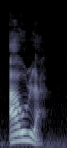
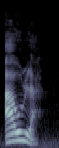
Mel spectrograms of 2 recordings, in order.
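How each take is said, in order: First: The opening j sound is dropped. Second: The same.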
